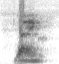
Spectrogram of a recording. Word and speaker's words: Lange: say, Mutt Lange or Lange or however you say his name. – Lange.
